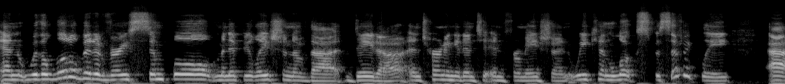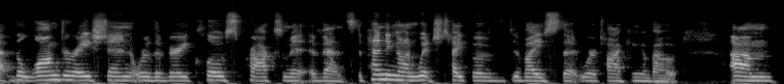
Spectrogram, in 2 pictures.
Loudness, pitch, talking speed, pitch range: -25 LUFS, 185 Hz, 160 wpm, 170-210 Hz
